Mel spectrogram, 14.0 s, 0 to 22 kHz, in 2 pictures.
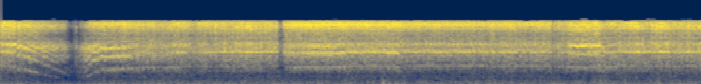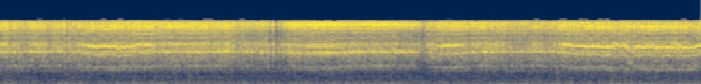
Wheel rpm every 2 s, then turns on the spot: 150, 220, 230, 230, 230, 220, 220.
none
